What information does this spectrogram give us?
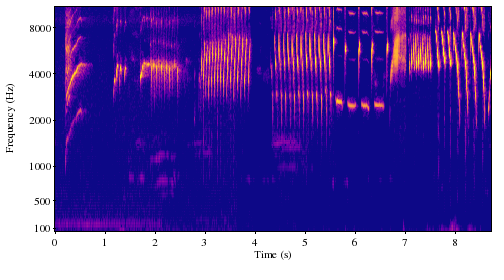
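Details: Canary tutor song for young canaries learning the ngeriwik style: rising chirps, then fast buzzy trills, rapid rattling runs, a row of short steady whistles, and quick downward-sweeping notes repeated in series. A low hum is heard at the start, then a brief cut.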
